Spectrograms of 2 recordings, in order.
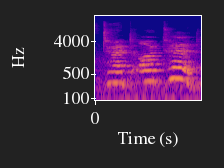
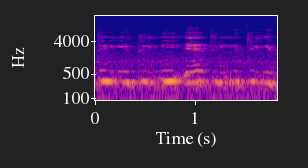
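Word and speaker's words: tête-à-tête: And the next word is tete-a-tete. I repeat once again, T-E-T-E-A-T-E-T-E, tete-a-tete means private conversation. Some, like, you know, conversation that we don't want to disclose to everybody. Our private cozy conversation is tete-a-tete.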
